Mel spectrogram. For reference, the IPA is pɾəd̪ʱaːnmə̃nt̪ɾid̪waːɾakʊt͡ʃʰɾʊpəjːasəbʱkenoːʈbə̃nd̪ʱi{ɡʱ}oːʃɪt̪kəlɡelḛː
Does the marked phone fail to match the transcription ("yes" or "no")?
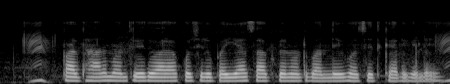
no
